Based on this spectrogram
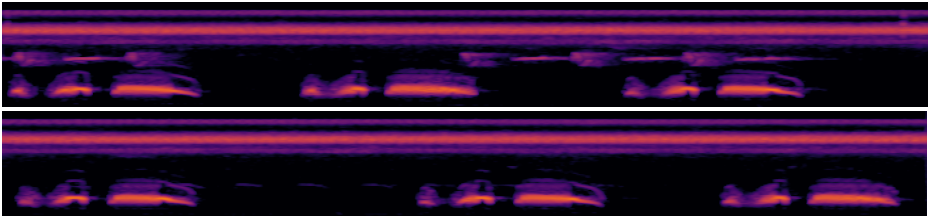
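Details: Spotted dove challenging a rival, cooing six phrases in a row, each of two or three short notes and a long falling coo, roughly every one and a half seconds, with brief higher chirps and a steady shrill hiss.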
